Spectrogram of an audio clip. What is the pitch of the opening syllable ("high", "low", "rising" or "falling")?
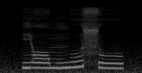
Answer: low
